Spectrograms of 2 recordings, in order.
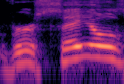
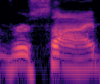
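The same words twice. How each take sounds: First: It uses the local Indiana pronunciation of the name. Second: It uses the outsider pronunciation of the name. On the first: This is how the town's residents say it. "but they pronounce it Versailles, Indiana" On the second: This is how people from elsewhere say it. "We pronounce it Versailles"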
